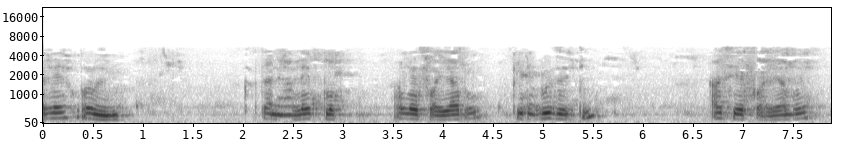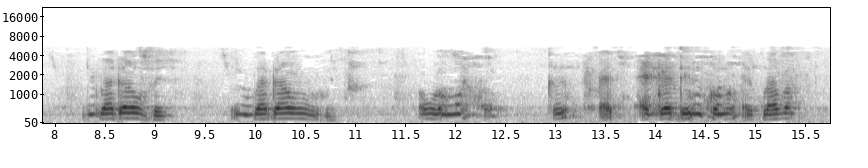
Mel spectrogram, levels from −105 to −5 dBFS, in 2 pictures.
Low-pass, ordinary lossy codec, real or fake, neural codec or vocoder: 5.4 kHz; MP3, 24 kbps; fake; codec, 16 kHz, 8 kbps, FunCodec, trained on LibriTTS, 25 frames a second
